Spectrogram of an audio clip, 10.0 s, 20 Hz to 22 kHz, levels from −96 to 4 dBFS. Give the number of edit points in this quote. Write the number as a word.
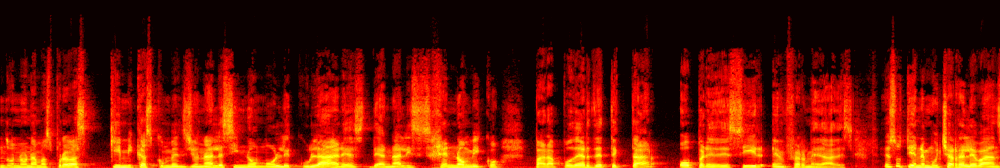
zero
